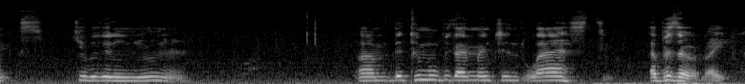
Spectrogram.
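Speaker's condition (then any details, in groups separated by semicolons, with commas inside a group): Cerebral palsy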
